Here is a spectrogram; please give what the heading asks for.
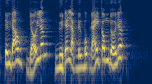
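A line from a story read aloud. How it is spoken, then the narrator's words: Loud laughing praise. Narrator (Vietnamese): gã cười to rồi nói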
